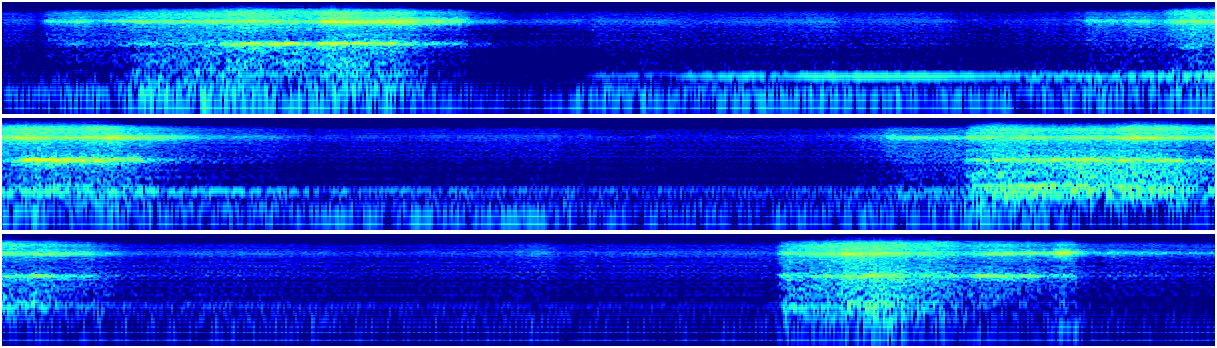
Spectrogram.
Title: Hard snoring sound🙆‍♂️ | Snoring sound effect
